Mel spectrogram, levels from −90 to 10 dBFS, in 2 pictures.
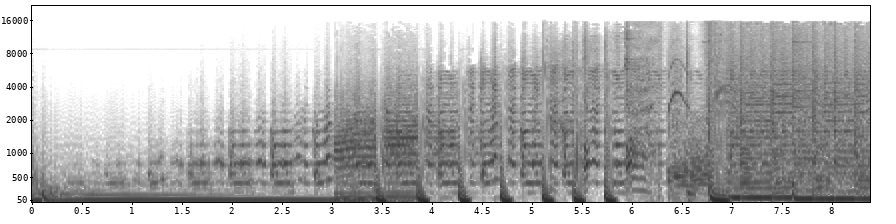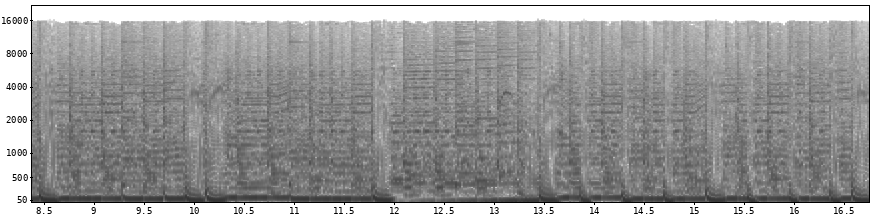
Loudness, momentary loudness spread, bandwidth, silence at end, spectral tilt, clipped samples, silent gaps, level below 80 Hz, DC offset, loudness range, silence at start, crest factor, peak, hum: -18 LUFS; 8 LU; 16.5 kHz; 0 s; -4 dB/octave; under 0.1%; none; -20 dBFS; under 0.1%; 3 LU; 0 s; 10 dB; -6 dBFS; none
